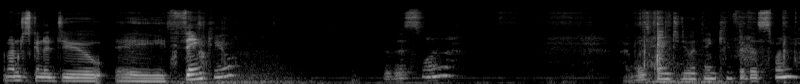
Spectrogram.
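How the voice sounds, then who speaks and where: A woman's voice: on the high side, animated, unhurried, creaky, long pauses, background noise. A woman chatting through a card-making tutorial in a rambling, self-correcting way, with the hiccups. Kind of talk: casual craft tutorial.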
